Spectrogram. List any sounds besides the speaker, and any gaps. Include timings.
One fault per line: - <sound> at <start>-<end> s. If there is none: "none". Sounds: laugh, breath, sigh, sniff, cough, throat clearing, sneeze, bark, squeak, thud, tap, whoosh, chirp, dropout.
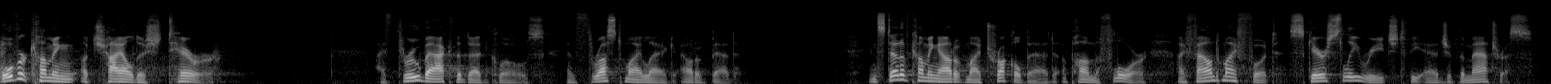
none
